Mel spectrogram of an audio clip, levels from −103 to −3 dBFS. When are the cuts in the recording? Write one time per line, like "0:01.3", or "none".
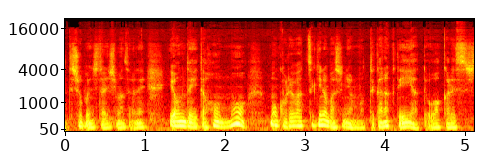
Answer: none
